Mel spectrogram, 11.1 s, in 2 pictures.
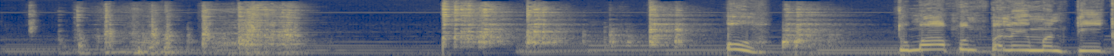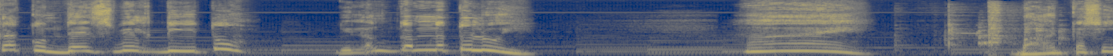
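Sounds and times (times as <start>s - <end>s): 
plates and cooking pans set down by a kitchen sink: 0.2s - 1.6s, 2.2s - 4.3s, 10.0s - 11.1s
speech: 4.6s - 8.3s, 9.2s - 10.0s, 10.6s - 11.1s.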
